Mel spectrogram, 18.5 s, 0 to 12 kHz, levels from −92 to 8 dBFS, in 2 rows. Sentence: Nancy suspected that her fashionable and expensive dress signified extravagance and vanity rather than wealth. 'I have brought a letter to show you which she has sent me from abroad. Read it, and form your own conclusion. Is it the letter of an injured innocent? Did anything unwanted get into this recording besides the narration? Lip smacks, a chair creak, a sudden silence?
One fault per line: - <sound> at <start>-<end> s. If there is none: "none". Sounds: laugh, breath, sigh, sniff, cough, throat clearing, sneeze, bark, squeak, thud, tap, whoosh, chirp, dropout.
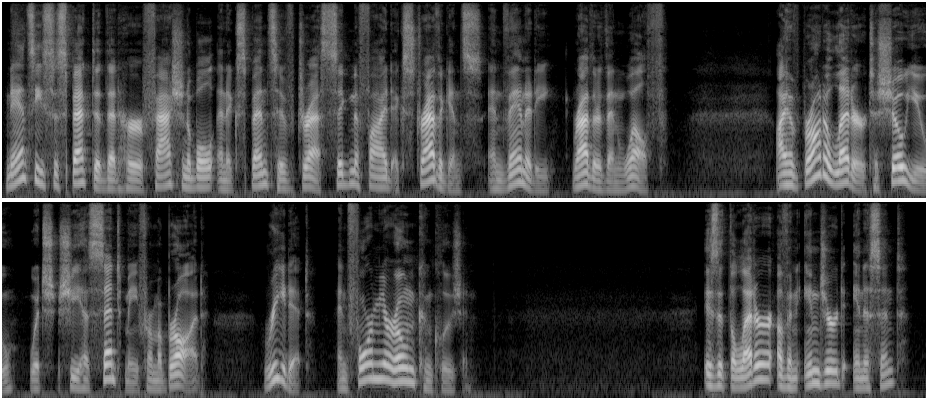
none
